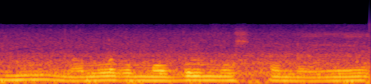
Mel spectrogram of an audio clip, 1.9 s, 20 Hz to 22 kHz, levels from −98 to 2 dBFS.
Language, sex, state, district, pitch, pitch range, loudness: Telugu, male, Andhra Pradesh, Chittoor, 145 Hz, 140-155 Hz, -15 LUFS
